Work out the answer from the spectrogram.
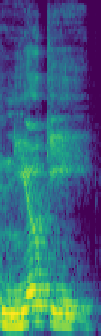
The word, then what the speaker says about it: gnocchi: does not start with no not n but a silent G and neo key for those of you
